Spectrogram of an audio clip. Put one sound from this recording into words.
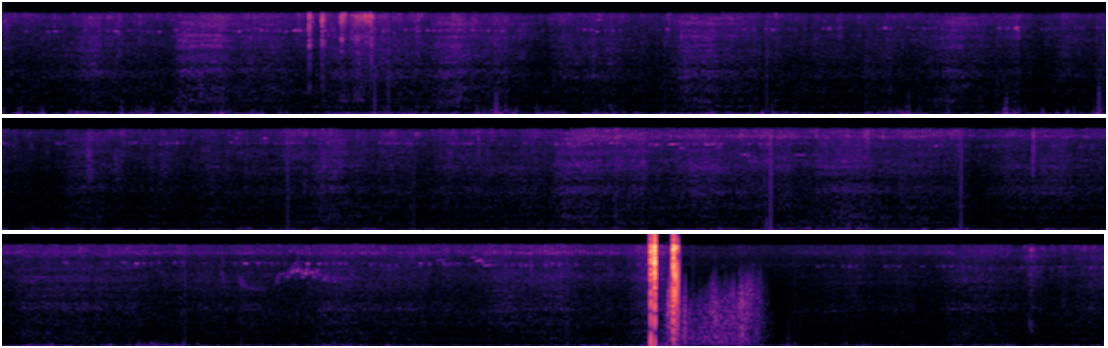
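Wind rumbles and buffets against the microphone.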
